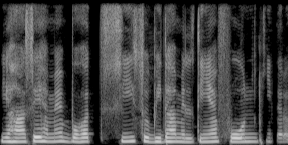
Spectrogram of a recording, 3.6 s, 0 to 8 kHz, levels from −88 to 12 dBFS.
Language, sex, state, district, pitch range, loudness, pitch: Hindi, female, Uttar Pradesh, Jyotiba Phule Nagar, 210-225 Hz, -15 LUFS, 215 Hz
